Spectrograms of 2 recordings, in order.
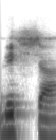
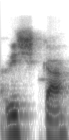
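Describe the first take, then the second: First: Said in the usual way. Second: রিস্কা with the s before the k; swapped consonants. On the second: Shown as a demonstration. Teacher showing how letters swap places in Bangla, রিস্কা with s and k swapped. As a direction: flip "riksha" into "riska". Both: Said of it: "আগের letter পরে চলে আসে".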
